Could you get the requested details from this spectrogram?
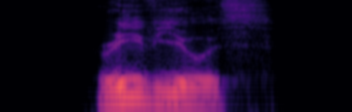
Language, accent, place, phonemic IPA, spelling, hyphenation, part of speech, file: German, Germany, Berlin, /riˈvjuːs/, Reviews, Re‧views, noun, De-Reviews.ogg
- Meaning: 1. genitive singular of Review 2. plural of Review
